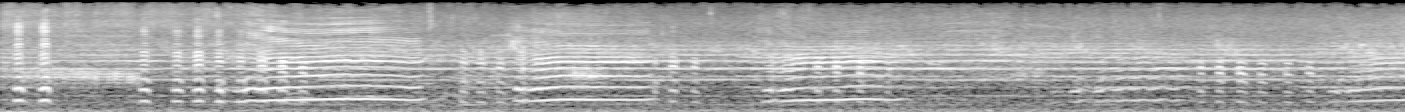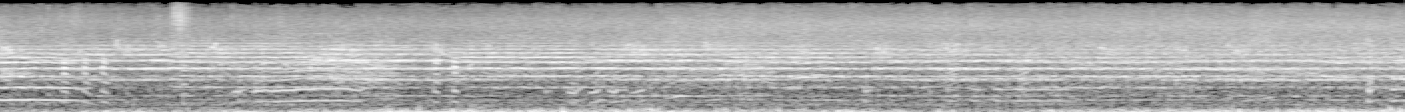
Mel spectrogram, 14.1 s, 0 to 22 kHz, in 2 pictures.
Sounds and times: ducks 0:00.0 - 0:14.0
other birds 0:00.0 - 0:14.0

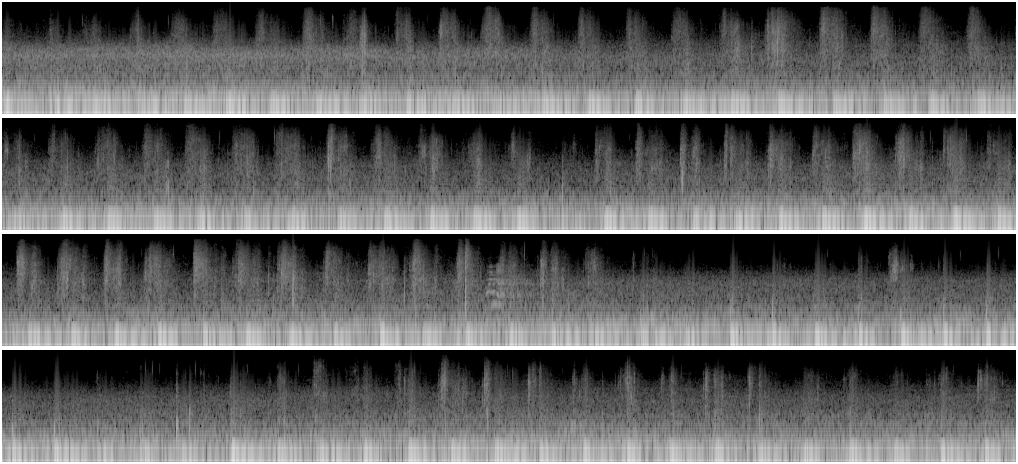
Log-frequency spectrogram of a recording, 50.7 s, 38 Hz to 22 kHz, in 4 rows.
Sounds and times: fallen leaves 0:00.0 - 0:18.0
round walk in the city park 0:00.0 - 0:50.7
fallen leaves 0:21.7 - 0:32.9
shout 0:31.4 - 0:32.1

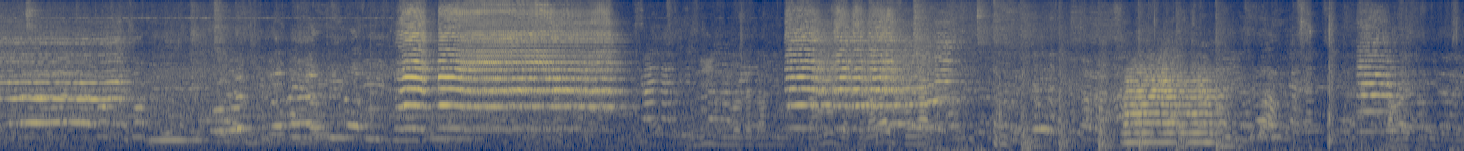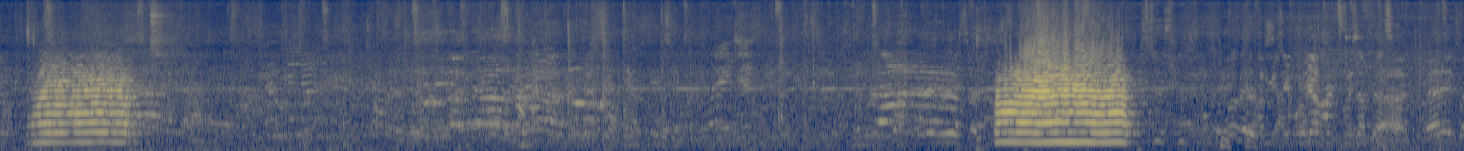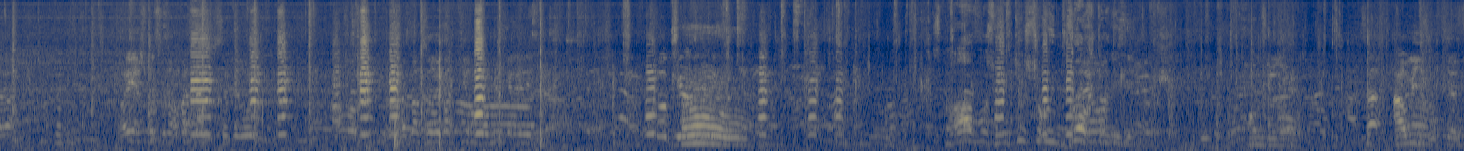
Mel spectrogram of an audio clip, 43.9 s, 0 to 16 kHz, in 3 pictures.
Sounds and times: train is leaving 0:07.8 - 0:26.8

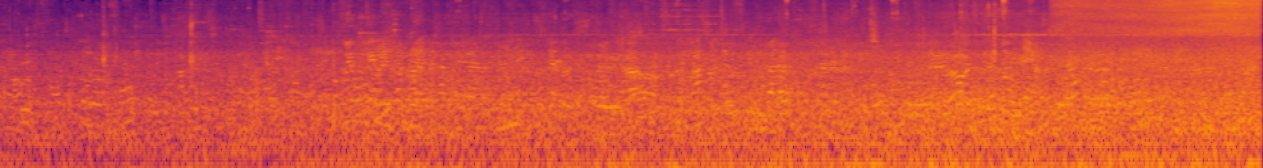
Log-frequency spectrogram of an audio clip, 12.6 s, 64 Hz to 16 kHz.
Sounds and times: very very very much tourists 0:10.0 - 0:12.6
tramways driving on a curve 0:10.4 - 0:12.6

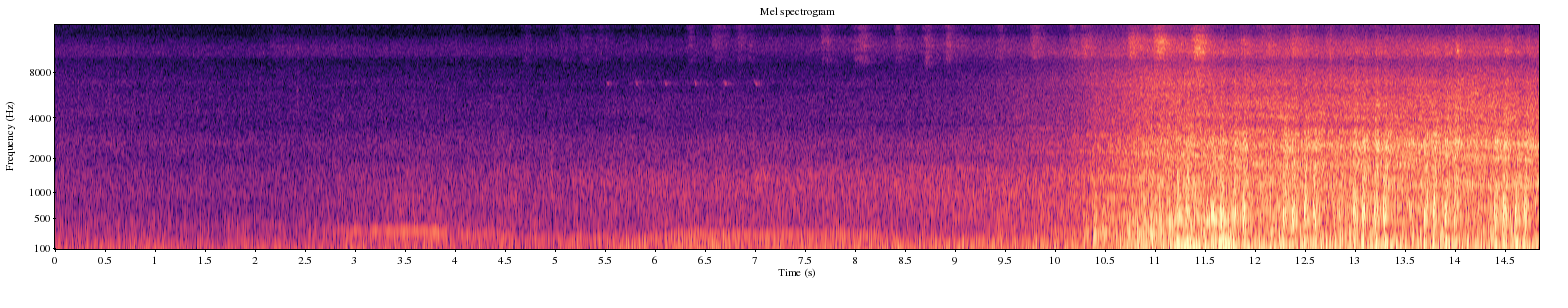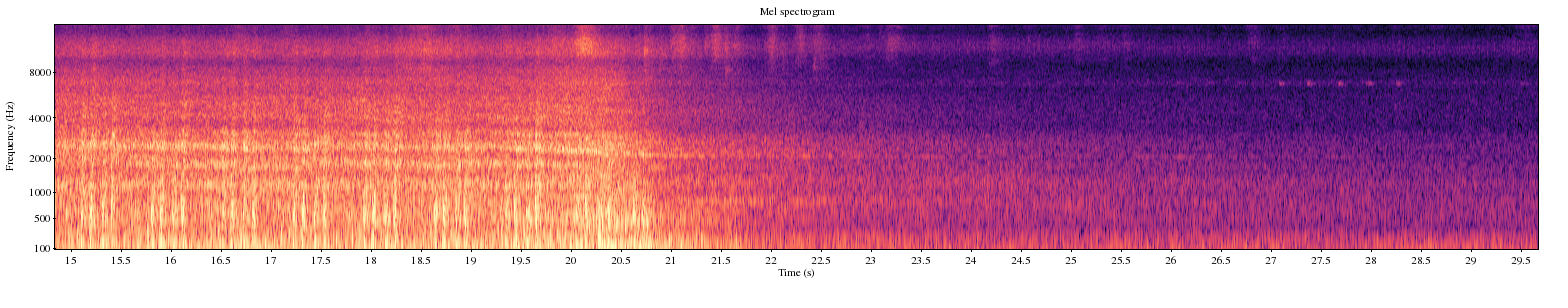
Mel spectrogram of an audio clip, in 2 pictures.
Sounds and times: Train traveling through 0:00.0 - 0:29.6
Traffic Sound 0:02.4 - 0:23.8

